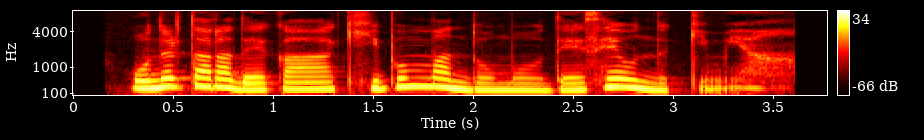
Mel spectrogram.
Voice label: sadness, female

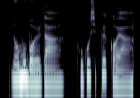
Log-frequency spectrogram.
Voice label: sadness

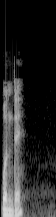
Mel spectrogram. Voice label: neutral

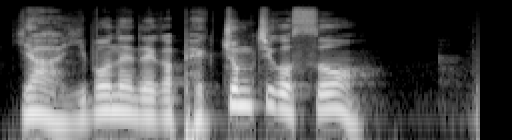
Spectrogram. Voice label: excitement

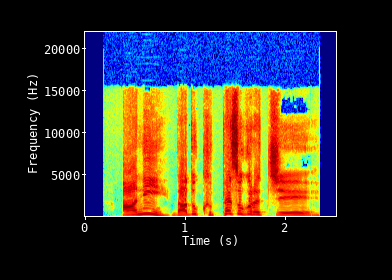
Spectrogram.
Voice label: anger

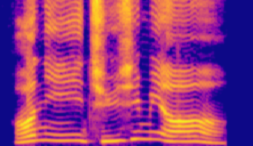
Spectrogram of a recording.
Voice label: joy

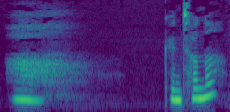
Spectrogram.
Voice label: sadness

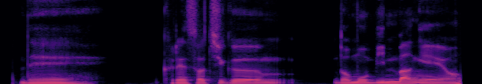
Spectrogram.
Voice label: shy

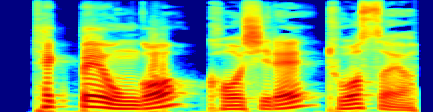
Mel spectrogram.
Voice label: neutral

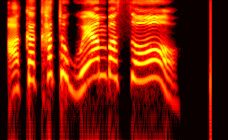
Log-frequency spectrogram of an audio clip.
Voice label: anger

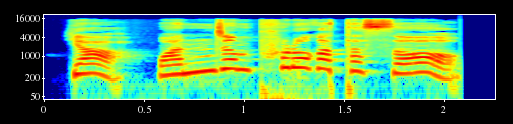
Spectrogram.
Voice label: excitement

